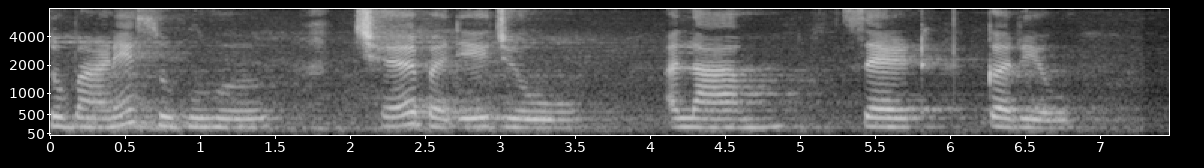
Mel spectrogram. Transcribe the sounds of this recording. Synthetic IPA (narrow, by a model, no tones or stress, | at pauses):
sʊbʱaːɽ̃esʊbʱuɦ | t͡ɕʰəbəd͡ʒed͡ʒo | ɐ̰laːm | seʈkəɾjoː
